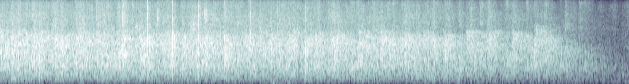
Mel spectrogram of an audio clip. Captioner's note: applause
